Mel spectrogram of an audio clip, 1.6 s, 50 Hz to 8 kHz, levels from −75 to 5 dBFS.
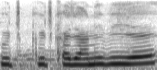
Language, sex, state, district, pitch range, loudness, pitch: Chhattisgarhi, male, Chhattisgarh, Rajnandgaon, 220-240 Hz, -11 LUFS, 225 Hz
